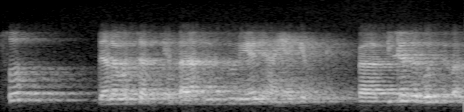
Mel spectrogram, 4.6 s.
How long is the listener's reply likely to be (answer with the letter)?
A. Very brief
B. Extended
A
